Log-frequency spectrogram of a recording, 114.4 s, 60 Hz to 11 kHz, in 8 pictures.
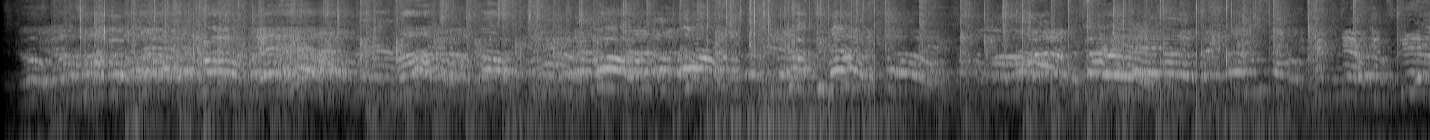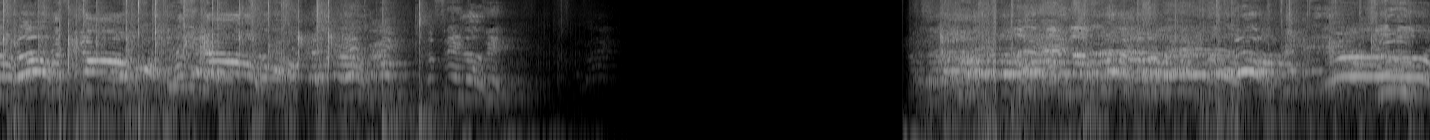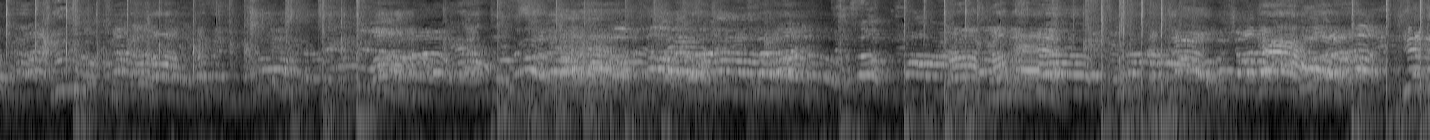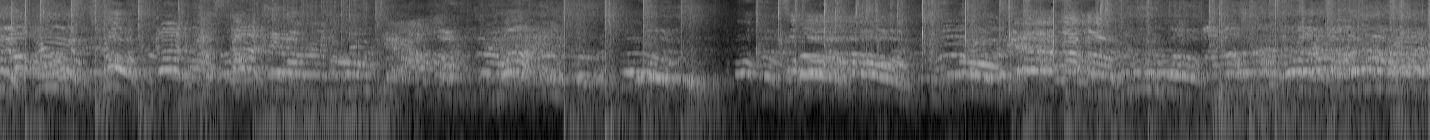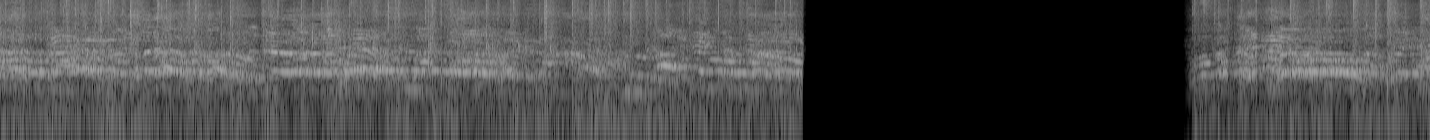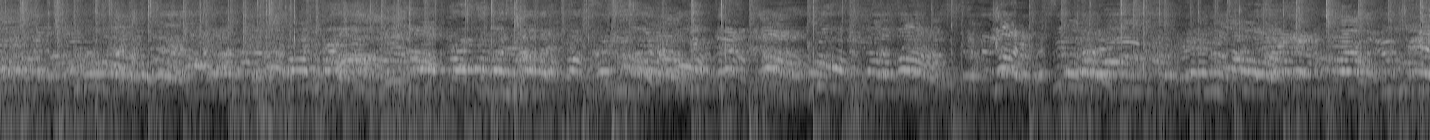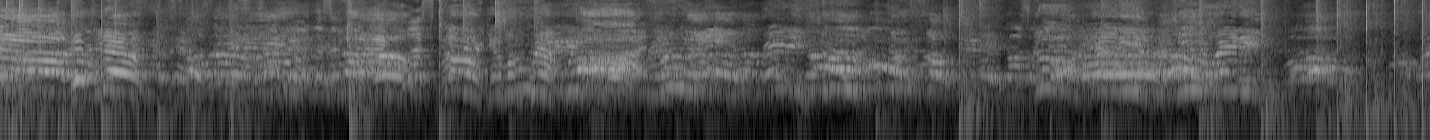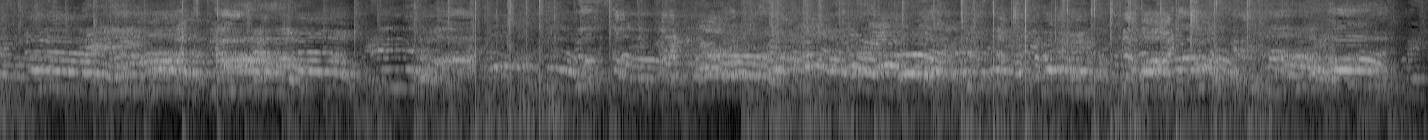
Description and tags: applause cheer int medium high school guys wrestling active good encourage friends gym1 echo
